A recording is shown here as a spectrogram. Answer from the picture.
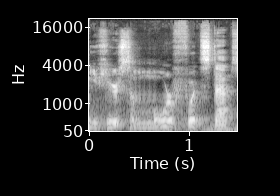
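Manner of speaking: usual speaking voice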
